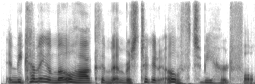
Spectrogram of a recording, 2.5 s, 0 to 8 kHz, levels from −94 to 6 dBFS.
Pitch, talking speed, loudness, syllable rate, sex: 200 Hz, 280 wpm, -19 LUFS, 7.0 syllables/s, female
